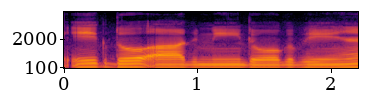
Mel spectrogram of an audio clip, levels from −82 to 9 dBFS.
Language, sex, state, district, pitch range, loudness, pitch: Hindi, male, Jharkhand, Ranchi, 110-125 Hz, -16 LUFS, 110 Hz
